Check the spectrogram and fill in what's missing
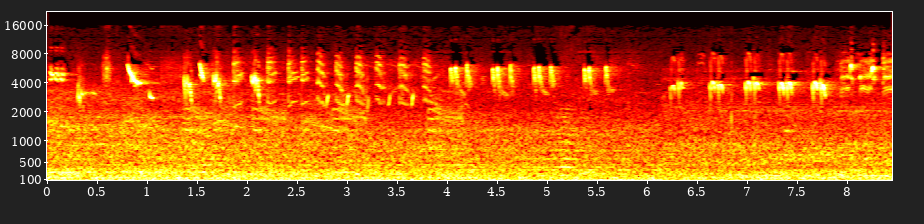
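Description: A red-spotted bluethroat sings a fast, varied run of high, ringing chirps, clicks and buzzy notes with a steady background hiss.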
